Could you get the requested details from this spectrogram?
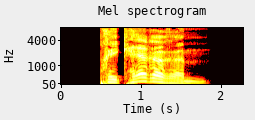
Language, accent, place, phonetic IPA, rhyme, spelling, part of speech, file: German, Germany, Berlin, [pʁeˈkɛːʁəʁəm], -ɛːʁəʁəm, prekärerem, adjective, De-prekärerem.ogg
- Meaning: strong dative masculine/neuter singular comparative degree of prekär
